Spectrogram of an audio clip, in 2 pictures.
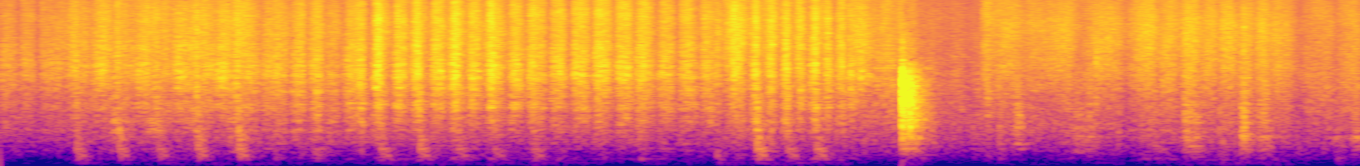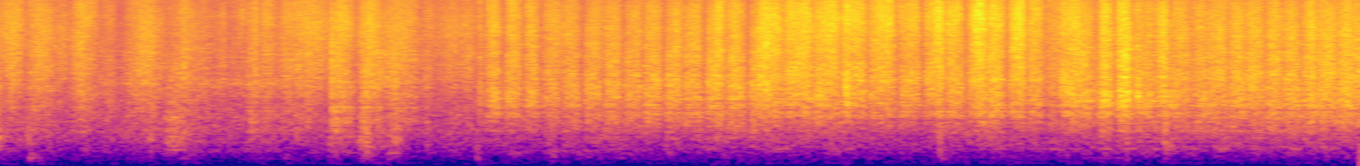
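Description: Stiff bristle brush scrubbing foaming leather cleaner into a leather steering-wheel rim in quick back-and-forth strokes. A brief sharp sound about seven seconds in, then softer wiping with a cloth, before the brisk scrubbing picks up again.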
